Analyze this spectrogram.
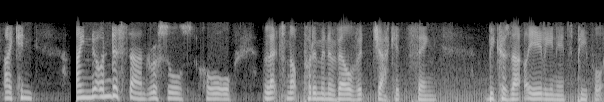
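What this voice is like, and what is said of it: Northern English accent, not posh. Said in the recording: “as you can hear from my voice, I'm not a bit posh. I'm from the north”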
